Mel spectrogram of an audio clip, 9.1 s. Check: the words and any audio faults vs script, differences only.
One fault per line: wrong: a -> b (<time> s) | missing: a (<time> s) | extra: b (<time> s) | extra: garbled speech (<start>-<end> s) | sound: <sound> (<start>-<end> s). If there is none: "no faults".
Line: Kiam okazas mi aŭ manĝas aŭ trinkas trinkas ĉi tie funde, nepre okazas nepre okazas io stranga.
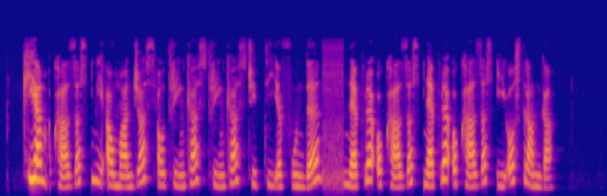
no faults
